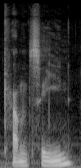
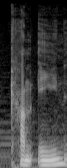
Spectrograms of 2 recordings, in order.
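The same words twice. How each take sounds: First: The t sound is clearly pronounced. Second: The t sound is dropped.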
